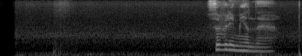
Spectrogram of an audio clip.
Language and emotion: Russian, neutral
